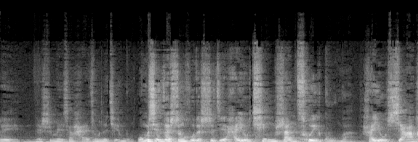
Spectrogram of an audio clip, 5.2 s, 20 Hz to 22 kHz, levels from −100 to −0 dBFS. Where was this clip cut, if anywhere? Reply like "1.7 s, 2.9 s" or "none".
1.7 s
